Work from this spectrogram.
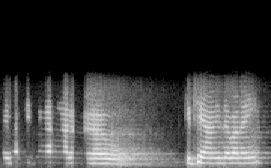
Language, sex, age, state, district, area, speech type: Odia, female, 45-60, Odisha, Sambalpur, rural, conversation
